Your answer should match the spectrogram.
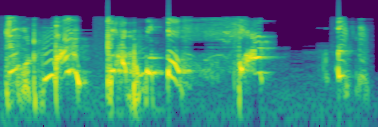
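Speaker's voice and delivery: very high, drawn-out mock scream; acted screaming. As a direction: scream it in exasperated disbelief, acting it out. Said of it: "you all have to be screaming like".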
